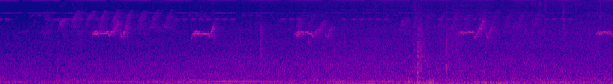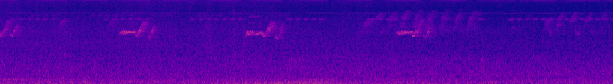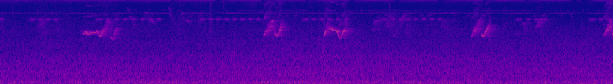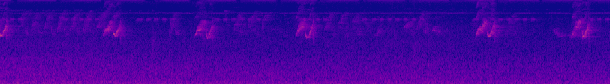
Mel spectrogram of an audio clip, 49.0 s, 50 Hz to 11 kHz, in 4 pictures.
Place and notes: Ponso no Tao, Taitung County - Birds singing
Birds singing, In the woods, Wind
Zoom H2n MS +XY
